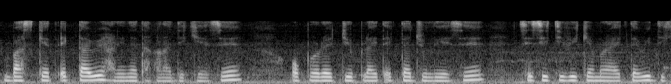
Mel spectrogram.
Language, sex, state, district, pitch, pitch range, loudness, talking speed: Nagamese, female, Nagaland, Dimapur, 175 Hz, 165-185 Hz, -16 LUFS, 160 wpm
